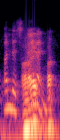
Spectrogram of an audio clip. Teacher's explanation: Nhấn cái âm thứ ba, stretch on the last one. Last syllable, I mean.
